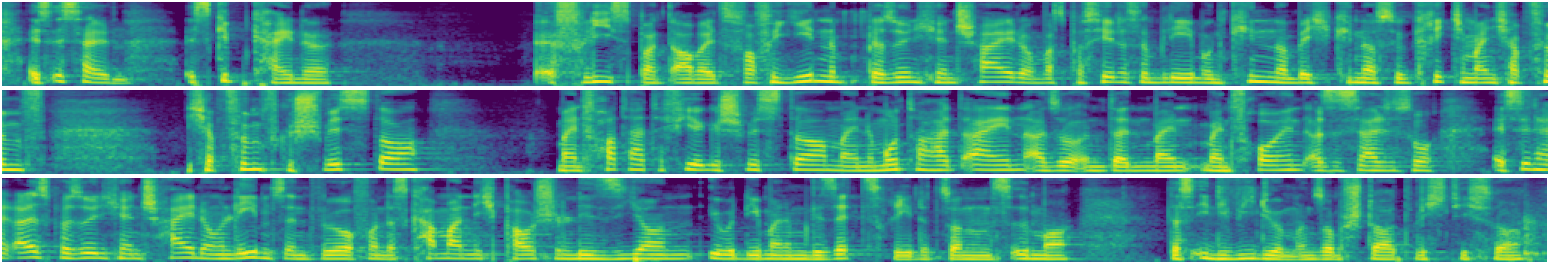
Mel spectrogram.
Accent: Harz, Germany; Keine Menschen. So ist das, keine da, wo ich herkomme, aus dem Südharz. Man sieht wenig Menschen auf der Straße.

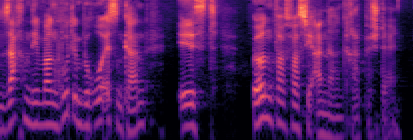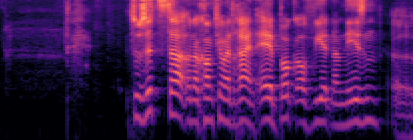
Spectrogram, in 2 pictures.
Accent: Germany; Ich bin Deutscher

